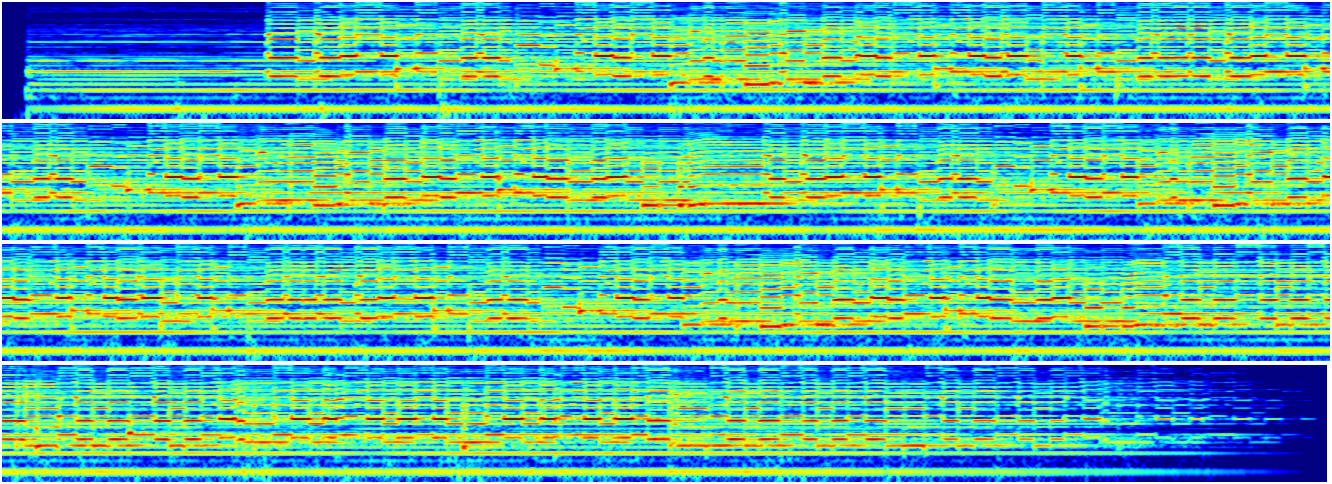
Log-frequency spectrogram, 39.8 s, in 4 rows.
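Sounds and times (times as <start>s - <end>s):
Galician jota dance music: 0.2s - 39.5s.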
